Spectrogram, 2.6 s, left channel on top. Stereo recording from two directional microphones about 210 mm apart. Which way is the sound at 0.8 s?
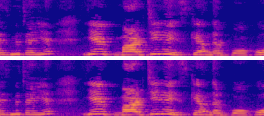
25° right (ahead or behind).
